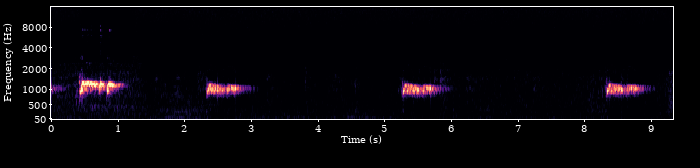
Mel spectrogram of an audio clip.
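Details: Inherited local perkutut, the zebra dove, with a natural 'gayer' voice: four soft coo phrases spaced two to three seconds apart, the first strongest and trilled, the rest shorter and mellow.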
